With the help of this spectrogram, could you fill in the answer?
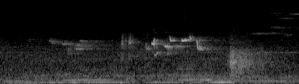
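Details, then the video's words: Pet female bulbul, tame, giving a brief warbled phrase of clear whistles that rise and twist, followed by a softer trailing note, with steady low hum behind. "تغريد بلبل أليف نثيه"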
